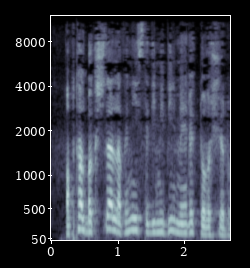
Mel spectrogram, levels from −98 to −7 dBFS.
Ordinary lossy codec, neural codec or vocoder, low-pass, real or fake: AAC, 32 kbps; none; 10.8 kHz; real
